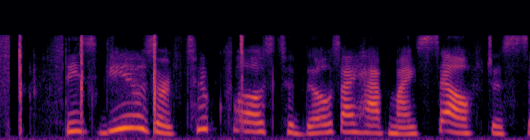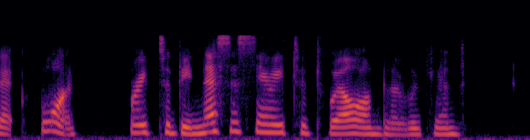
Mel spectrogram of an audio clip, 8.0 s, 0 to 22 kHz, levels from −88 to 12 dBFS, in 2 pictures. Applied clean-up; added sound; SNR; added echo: neural diffusion model UNIVERSE++.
